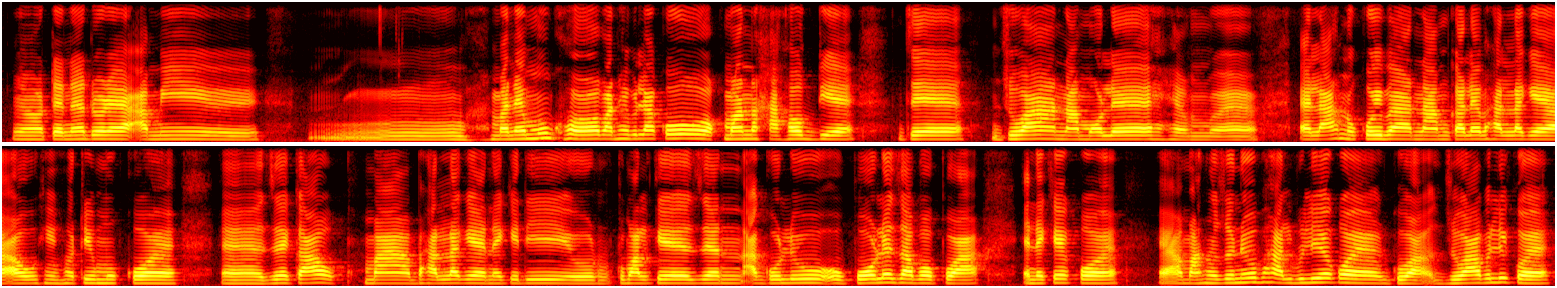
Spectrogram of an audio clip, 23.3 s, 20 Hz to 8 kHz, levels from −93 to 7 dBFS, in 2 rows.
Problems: none marked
